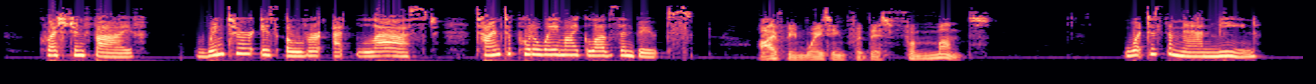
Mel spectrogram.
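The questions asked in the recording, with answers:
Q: What does the man mean?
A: He is glad winter is over.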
